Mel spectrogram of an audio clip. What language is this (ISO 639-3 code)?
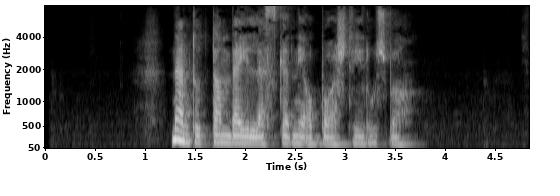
hun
